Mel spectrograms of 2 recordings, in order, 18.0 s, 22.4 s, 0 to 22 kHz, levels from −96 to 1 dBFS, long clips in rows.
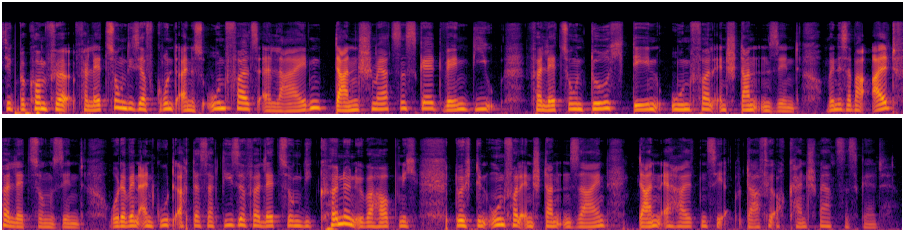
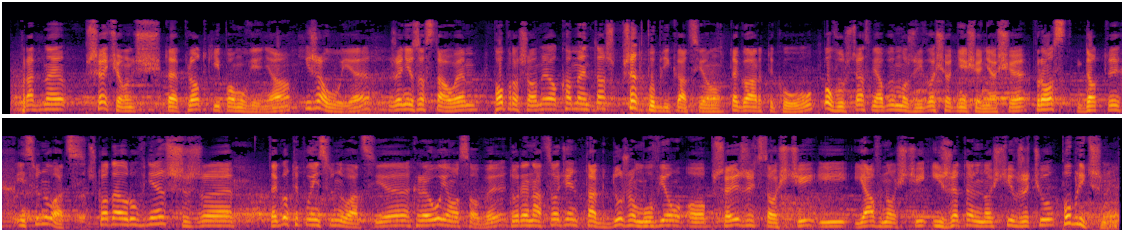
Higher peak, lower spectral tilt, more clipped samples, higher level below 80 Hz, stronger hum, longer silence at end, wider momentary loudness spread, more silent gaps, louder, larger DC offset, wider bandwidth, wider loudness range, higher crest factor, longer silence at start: about the same, -6 dBFS vs -6 dBFS; first, -6 dB/octave vs -4.5 dB/octave; neither; first, -48 dBFS vs -56 dBFS; neither; first, 0.2 s vs 0.05 s; first, 12 LU vs 4 LU; neither; second, -27 LUFS vs -21 LUFS; neither; about the same, 11 kHz vs 11.5 kHz; first, 4 LU vs 1 LU; about the same, 20 dB vs 16 dB; about the same, 0 s vs 0.1 s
